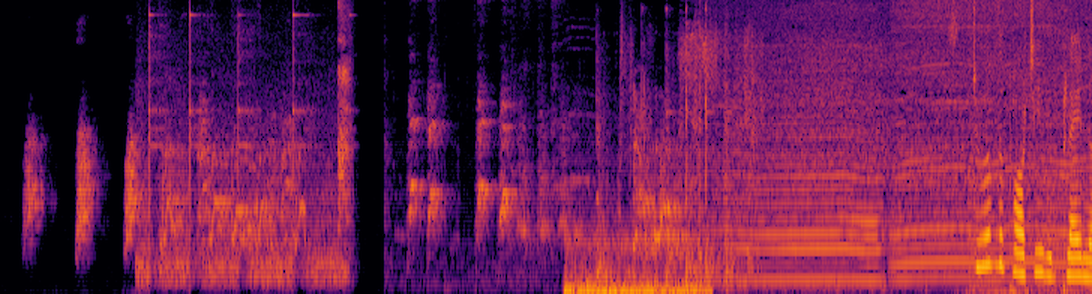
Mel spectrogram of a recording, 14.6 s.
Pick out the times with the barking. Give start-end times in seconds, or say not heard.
0.3-10.2.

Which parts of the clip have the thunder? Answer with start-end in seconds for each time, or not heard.
7.5-9.5.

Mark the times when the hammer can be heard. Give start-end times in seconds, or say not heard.
1.8-4.8, 7.9-9.9.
